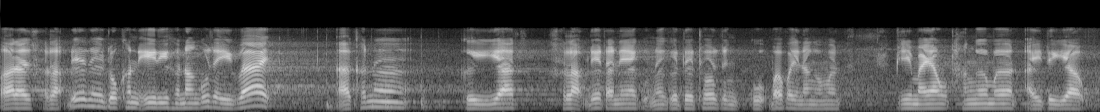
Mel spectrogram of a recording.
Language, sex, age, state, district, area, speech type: Bodo, female, 60+, Assam, Chirang, rural, spontaneous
